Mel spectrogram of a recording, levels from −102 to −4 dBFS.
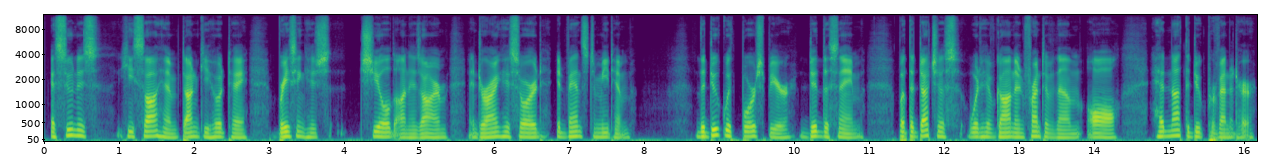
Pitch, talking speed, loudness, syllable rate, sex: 115 Hz, 175 wpm, -20 LUFS, 4.3 syllables/s, male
